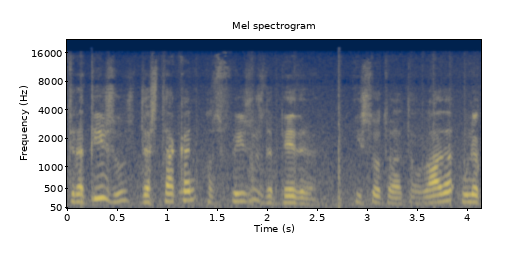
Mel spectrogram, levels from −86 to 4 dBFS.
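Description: No technical faults occur anywhere in this speech clip. A steady background of room noise sits about 14 dB below the speech. It belongs to the space where the microphone was placed rather than to any fault in the system.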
